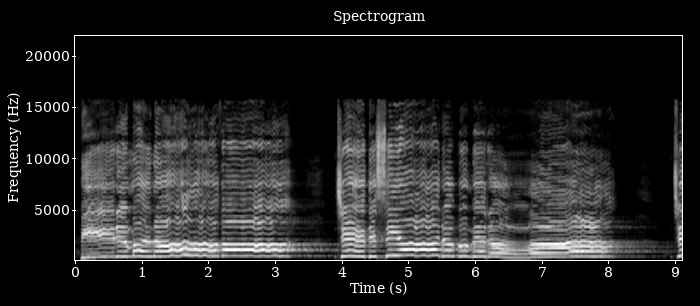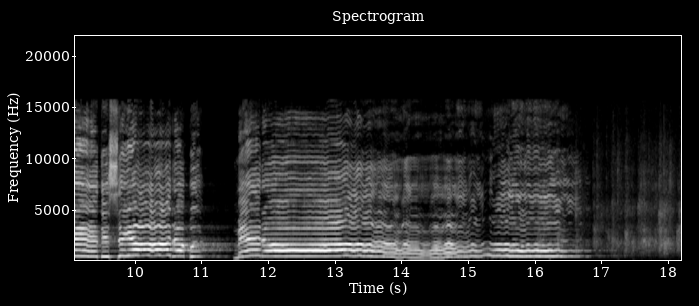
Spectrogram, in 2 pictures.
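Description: A woman singing a Hindi film song unaccompanied into a microphone, in several long phrases with quick ornamental turns and held notes, pausing briefly for breath between them. Her singing ends about a second before the end.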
